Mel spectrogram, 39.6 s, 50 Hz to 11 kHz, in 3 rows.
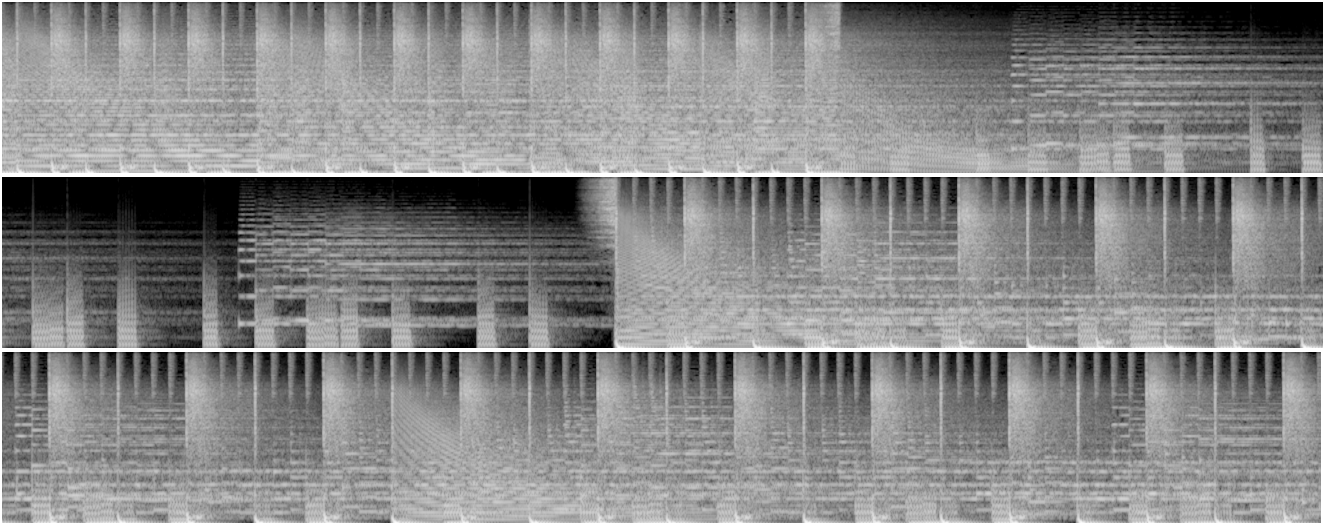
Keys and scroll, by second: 0.5 Tab, 1.6 super+r, 4.3 3, 4.9 i, 5.7 e, 8.5 r, 9.0 x, 15.1 i, 16.3 e, 17.9 i, 19.2 3, 20.2 e, 21.2 Tab, 24.4 shift+a, 25.5 s, 26.7 ., 27.6 s, 28.6 q, 31.1 s, 33.7 shift+d, 34.1 x, 35.2 ., 36.4 shift+d, 36.6 x, 39.2 shift+d.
